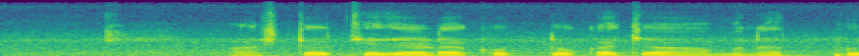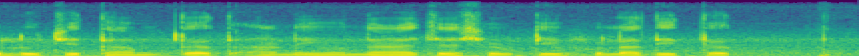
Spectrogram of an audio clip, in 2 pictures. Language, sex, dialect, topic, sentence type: Marathi, male, Southern Konkan, agriculture, statement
